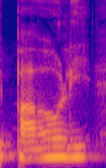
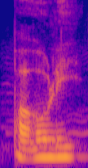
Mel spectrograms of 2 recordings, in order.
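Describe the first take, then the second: First: Paoli run together as po-li; Paoli corrected. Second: Paoli as three syllables, pa-o-li; careful letter-by-letter Paoli; Paoli spelled out. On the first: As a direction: say Paoli short and smooth, po-li, as a correction. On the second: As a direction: say Paoli with both vowels apart, pa-o-li. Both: Shown as a demonstration.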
